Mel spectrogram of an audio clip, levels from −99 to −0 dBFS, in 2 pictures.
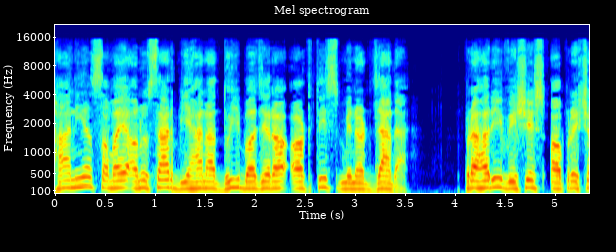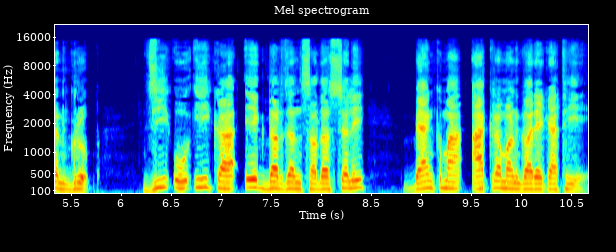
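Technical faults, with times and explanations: Throughout, HE-AAC compression, likely at a low bitrate: the treble above about 15 kHz is missing, and the sibilants sound gritty and metallic because the upper band is rebuilt from copied lower harmonics.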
